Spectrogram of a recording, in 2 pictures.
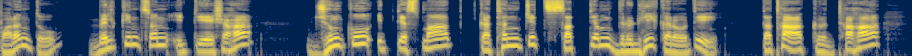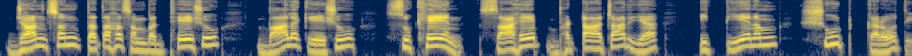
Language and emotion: Sanskrit, neutral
